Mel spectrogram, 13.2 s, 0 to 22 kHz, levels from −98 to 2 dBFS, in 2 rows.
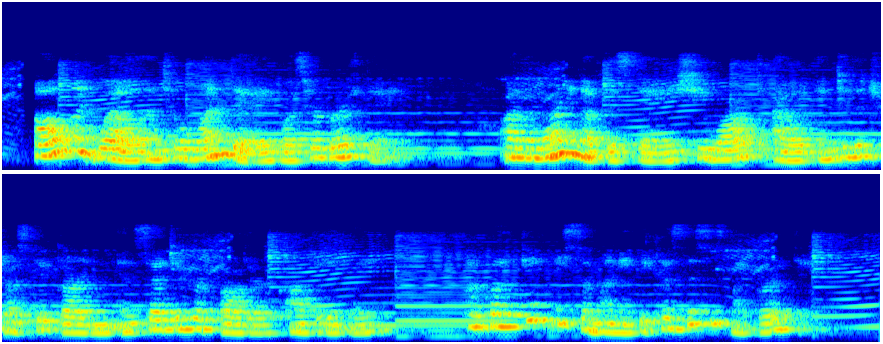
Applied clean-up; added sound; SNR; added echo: none; Guitar; 20 dB; reverberation time 0.6 s.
